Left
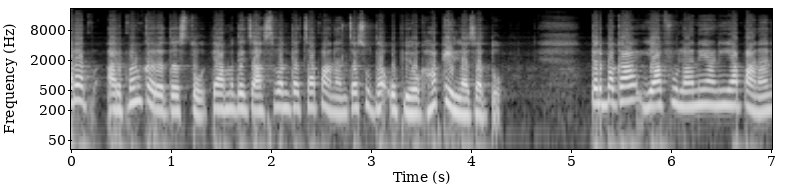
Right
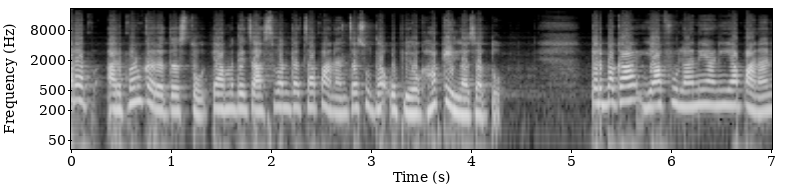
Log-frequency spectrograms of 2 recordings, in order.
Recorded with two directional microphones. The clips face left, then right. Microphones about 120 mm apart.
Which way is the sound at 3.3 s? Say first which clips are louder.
Left 3 dB; 55° left (ahead or behind).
